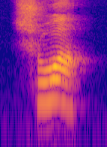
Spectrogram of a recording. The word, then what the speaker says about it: choix: prévient ensuite le mot choix le choix retire rien le verbe choisir il se termine par la lettre miettes x le choix répétés le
